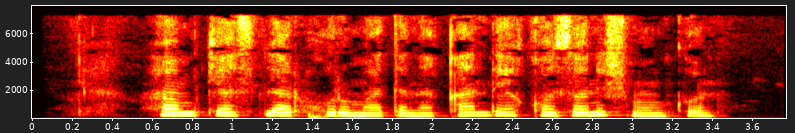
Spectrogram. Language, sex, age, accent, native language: Uzbek, female, 18-24, Navoiy, Uzbek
